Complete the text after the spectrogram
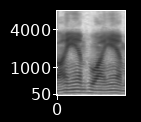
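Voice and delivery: plain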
